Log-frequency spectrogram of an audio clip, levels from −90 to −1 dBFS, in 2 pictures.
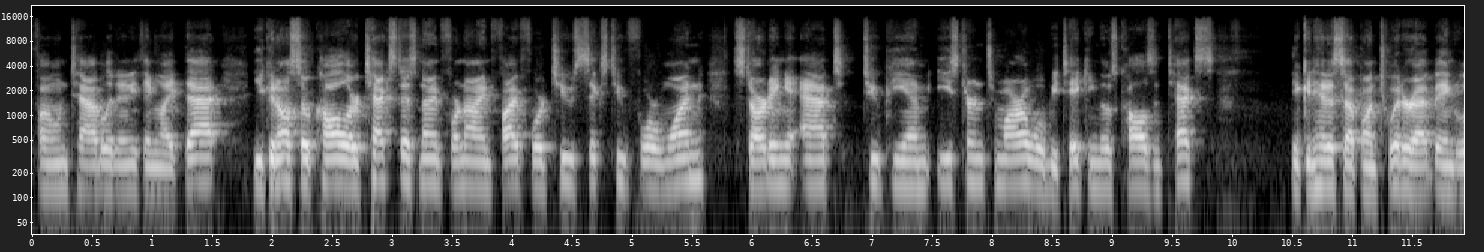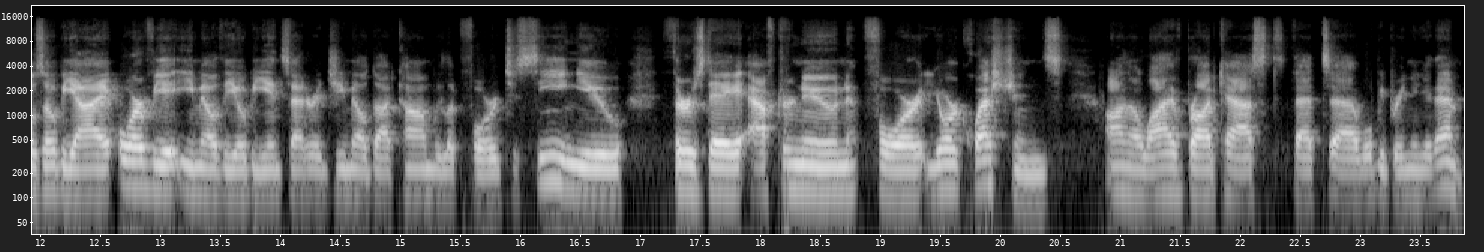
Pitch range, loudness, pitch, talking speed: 115-145 Hz, -19 LUFS, 130 Hz, 160 wpm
